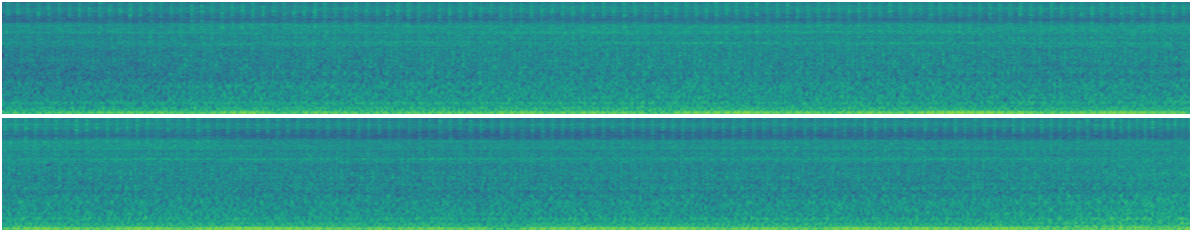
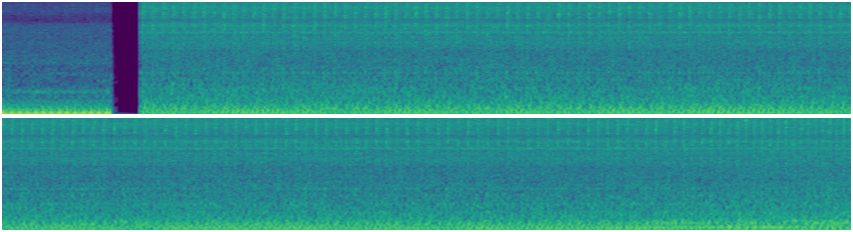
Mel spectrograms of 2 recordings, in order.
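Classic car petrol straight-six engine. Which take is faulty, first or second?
second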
